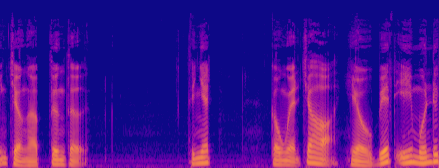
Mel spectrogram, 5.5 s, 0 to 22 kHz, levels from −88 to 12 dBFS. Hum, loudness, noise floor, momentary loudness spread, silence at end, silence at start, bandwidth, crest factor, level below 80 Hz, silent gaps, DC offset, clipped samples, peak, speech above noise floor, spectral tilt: none; -21 LUFS; -62 dBFS; 8 LU; 0 s; 0 s; 12 kHz; 18 dB; -44 dBFS; none; under 0.1%; under 0.1%; -4 dBFS; 42 dB; -8 dB/octave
